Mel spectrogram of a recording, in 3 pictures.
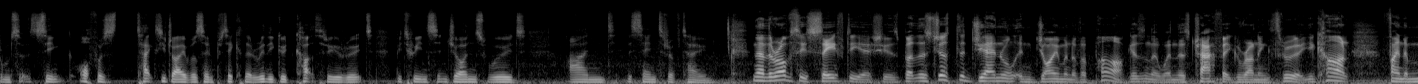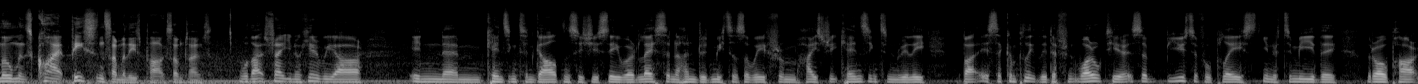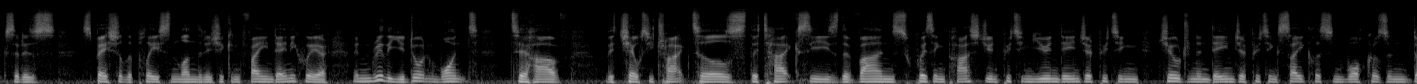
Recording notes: The Leader podcast left the newsroom to take a walk with our City Hall editor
